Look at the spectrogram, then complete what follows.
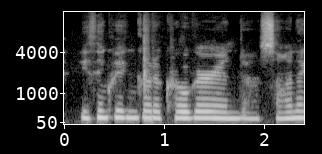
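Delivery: extremely soft, very quiet, almost inaudible voice. Retelling what she asked during a day of store runs: imitating an extremely quiet voice. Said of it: "in her very extremely quiet voice".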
